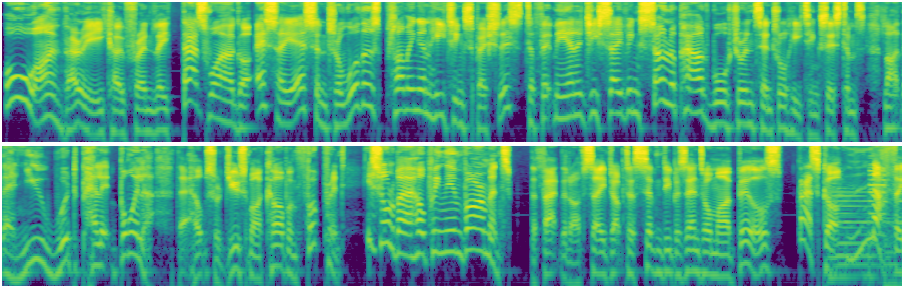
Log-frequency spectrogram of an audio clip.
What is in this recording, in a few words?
radio advert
